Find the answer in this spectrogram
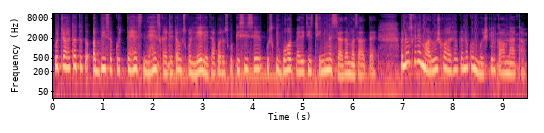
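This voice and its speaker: A woman narrating a romance audio novel in a steady storytelling way. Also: fairly high pitch, a little hiss or hum. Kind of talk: scripted narration. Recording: dull lo-fi.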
